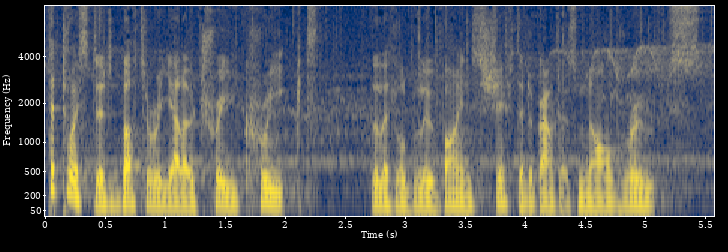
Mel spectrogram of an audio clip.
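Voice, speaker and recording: A man's voice: lowish voice, measured pace, a little mellow. A man reading a story aloud as a dramatic, intense audiobook narration. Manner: intense, theatrical. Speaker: reader of a fan fiction story. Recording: clearly noisy background.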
